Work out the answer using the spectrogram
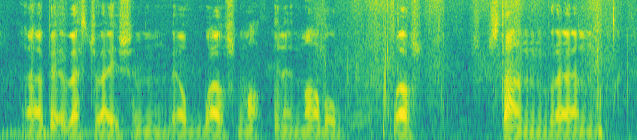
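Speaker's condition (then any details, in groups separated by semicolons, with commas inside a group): Cerebral palsy; speech defect since childhood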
